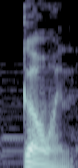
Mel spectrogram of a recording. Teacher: that final g in the word going is going to be cut off and we'll just say going let's try to say that all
